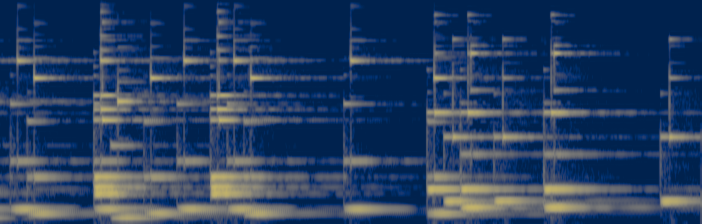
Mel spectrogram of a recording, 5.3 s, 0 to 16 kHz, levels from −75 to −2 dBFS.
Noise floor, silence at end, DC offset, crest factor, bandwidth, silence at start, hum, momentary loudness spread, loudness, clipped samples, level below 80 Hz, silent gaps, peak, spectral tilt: -43 dBFS; 0 s; under 0.1%; 18 dB; 15.5 kHz; 0 s; none; 17 LU; -21 LUFS; under 0.1%; -70 dBFS; none; -6 dBFS; -2.5 dB/octave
